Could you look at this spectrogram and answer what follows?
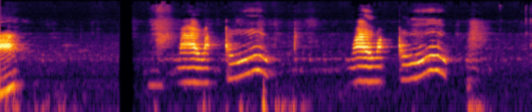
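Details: Indian ringneck parakeet talking indoors: a run of nasal, harmonic meow-like calls with rising and falling bends, in short bursts separated by quiet gaps, plus a louder call near the start and a low thump near the end.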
